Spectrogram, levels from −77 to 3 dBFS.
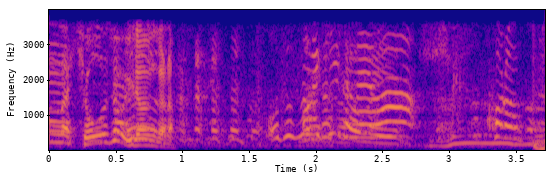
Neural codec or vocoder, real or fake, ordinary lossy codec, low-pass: none; real; none; 3.6 kHz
